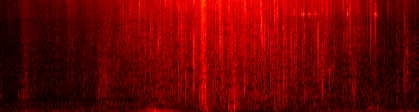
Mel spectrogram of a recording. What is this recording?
Gravel and pebbles faling and rolling from big heap.
Very stereo. Few footsteps and gasps in the background.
